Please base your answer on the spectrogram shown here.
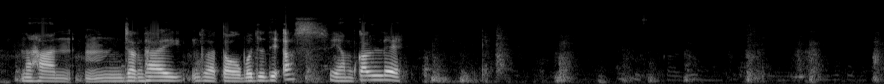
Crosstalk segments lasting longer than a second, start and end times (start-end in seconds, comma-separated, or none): none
